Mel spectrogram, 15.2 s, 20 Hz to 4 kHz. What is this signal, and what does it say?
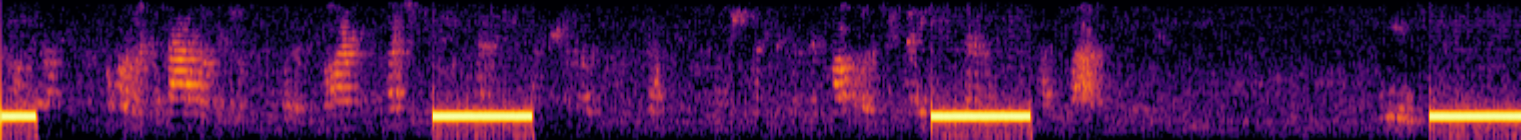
Ringback tone (Europe, 425 Hz), with speech.
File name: out- -2005- - - .40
